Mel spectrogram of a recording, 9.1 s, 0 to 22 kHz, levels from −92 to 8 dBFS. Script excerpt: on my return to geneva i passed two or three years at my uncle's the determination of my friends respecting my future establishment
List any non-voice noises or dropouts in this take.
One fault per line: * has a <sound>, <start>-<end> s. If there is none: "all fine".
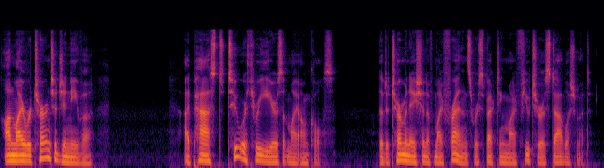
all fine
